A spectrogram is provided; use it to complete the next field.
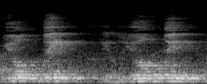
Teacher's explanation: Maka bunyinya walaupun kasroh tetap dimonyongin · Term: isti'lah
